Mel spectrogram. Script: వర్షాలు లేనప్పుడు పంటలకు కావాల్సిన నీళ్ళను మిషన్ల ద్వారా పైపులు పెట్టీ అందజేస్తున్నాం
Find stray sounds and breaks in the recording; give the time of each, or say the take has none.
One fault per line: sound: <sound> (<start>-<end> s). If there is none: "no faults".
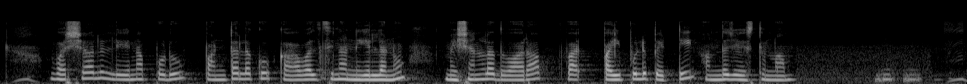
sound: laugh (8.7-9.2 s)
